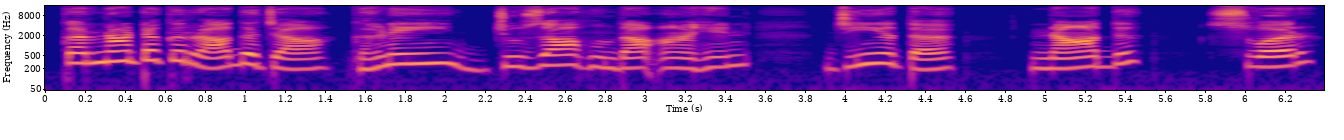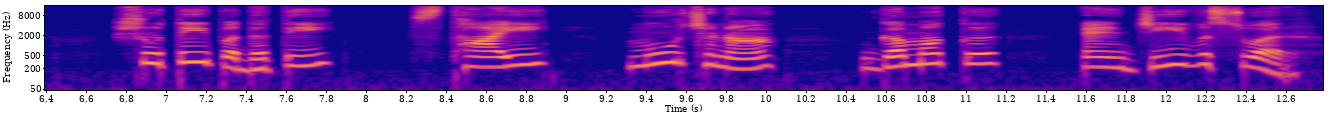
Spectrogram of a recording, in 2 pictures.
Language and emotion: Sindhi, neutral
